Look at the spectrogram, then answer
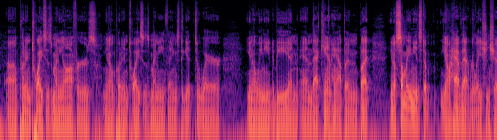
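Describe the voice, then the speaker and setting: Talking at a very fast pace, a man with an American accent uses a very deep, low pitch and vocal fry. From Minnesota. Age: 40s. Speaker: real estate investor and podcast host. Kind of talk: casual chat.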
